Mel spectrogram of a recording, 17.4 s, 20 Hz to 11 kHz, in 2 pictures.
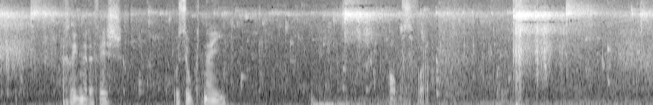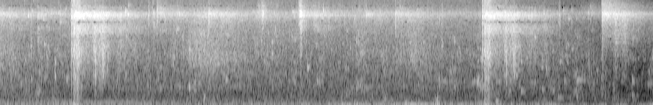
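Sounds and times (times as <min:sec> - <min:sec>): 
sharp whip-like underwater cracks of a zander stunning a small fish: 0:00.0 - 0:17.4
steady hissing background: 0:00.0 - 0:17.4
speech: 0:00.8 - 0:03.2, 0:05.2 - 0:05.8.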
